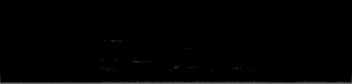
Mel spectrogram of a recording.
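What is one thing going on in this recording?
A young woman talks softly nearby.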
